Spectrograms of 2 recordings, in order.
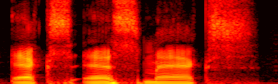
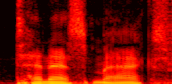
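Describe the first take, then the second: First: The first part is said as the letter X. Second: The first part is said as the number ten. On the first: This is how most people say it. "Everyone's going to say X S Max" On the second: This is the official name. "ten S Max, really?"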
